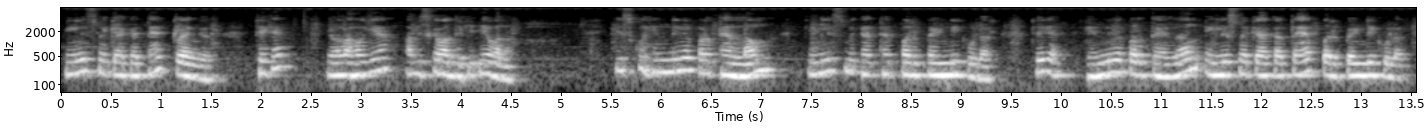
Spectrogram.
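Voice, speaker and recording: A man's voice: high-pitched, a little fast, mellow. Man drilling math terms, call-and-response. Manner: repeats each term and asks students to say it back. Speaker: math teacher. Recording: echoey room.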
